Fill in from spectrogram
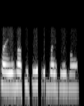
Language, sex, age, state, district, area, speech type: Assamese, female, 18-30, Assam, Dibrugarh, rural, conversation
